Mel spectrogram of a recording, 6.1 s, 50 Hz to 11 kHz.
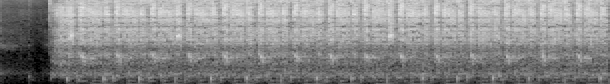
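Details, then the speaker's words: Mid-1980s Yamaha YFM200 Moto 4 ATV with new carburetor and plug: steady cranking at about three compression strokes a second, no firing despite good spark and wet fuel. "I'm amazed we're not getting a pop here. We got good spark. We got soaking wet shit right here."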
